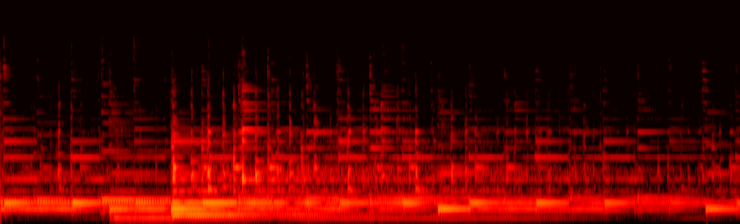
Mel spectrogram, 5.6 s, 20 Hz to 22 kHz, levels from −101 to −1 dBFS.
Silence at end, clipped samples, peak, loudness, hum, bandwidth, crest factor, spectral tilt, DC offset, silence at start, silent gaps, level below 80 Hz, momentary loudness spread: 0 s; under 0.1%; -32 dBFS; -53 LUFS; none; 9.8 kHz; 20 dB; -7.5 dB/octave; under 0.1%; 0 s; none; under -90 dBFS; 12 LU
